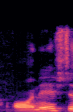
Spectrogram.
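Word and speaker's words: honest: इसको यहां पर समझते ऑनेस्ट शब्द की शुरुआत भले ही यहां पर व्यंजन से होती है।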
